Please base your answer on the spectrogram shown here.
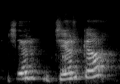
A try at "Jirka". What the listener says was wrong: Yeah, but the pronunciation is like with epsilon, so it's like Yirka.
